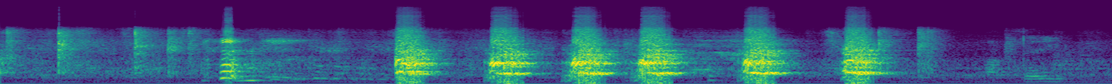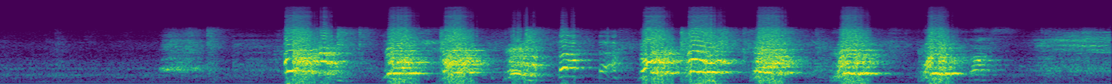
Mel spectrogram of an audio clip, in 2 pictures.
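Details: Roxy, a German Shepherd, investigating and barking at a mechanical Roboraptor toy in a kitchen; two bursts of loud, clipped barks roughly every half second, split by a quieter stretch with faint voices and toy noises.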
